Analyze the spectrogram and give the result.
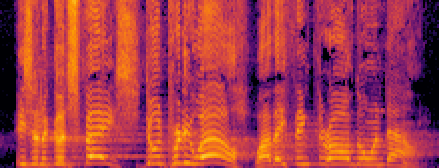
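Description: An extremely high, raised, projected man's voice with an animated, bright, sharp tone, ordinary pitch variation and a fairly slow pace. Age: 60s. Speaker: pastor. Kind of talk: sermon. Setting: church.

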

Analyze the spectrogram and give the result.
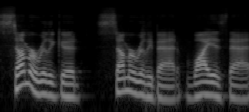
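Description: At a moderate pace, a man at medium pitch talks in a plain, everyday voice, recorded very cleanly against a silent background. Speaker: actor, guest. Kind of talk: casual chat.

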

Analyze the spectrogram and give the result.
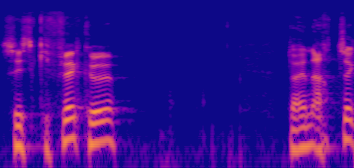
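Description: A man with a Quebec accent speaks at a moderate pace. The recording is very clean, with a silent background. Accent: Québécois French. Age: 70s. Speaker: retired radio host and UFO author. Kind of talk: casual interview.

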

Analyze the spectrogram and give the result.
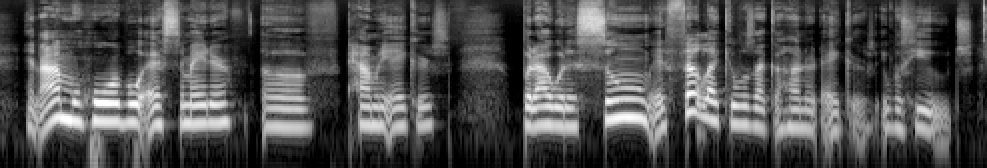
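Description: A woman speaks in an American accent with an unremarkable speaking voice and ordinary pitch variation. The recording is very clean, with a silent background. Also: medium pitch for a woman, fairly quick pace. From Ohio, US. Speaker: podcast host, musician and producer. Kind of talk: casual podcast monologue.

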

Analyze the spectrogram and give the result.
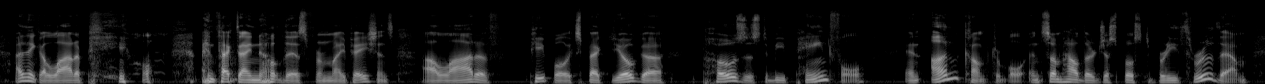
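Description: In a very clean, silent recording with a dry, close sound and no echo, a man with an ordinary speaking voice and a fairly low pitch speaks at a moderate pace with lively intonation. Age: 50s. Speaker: doctor and podcast co-host. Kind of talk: casual interview.

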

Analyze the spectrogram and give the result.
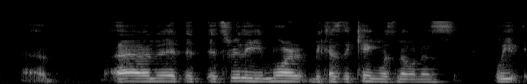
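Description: A somewhat breathy man at a fairly slow pace. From Aruba. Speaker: guest co-host. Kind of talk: casual chat.

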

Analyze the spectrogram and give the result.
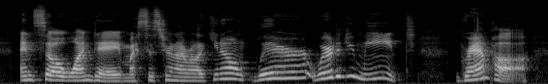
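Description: On a very clean recording with a silent background, a woman with a fairly high pitch and a bright, sharp tone speaks at a moderate pace, her pitch swinging very widely. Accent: Canadian. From Canada, British Columbia. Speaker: comedian podcast host. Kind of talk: casual chat. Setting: studio.

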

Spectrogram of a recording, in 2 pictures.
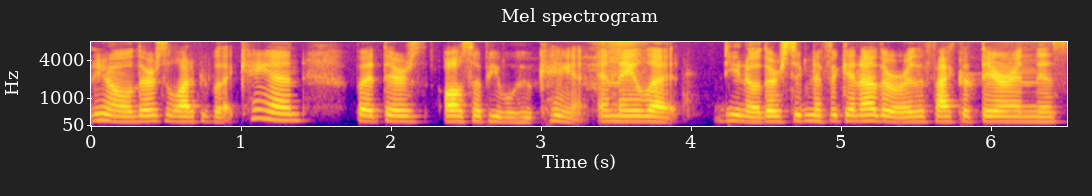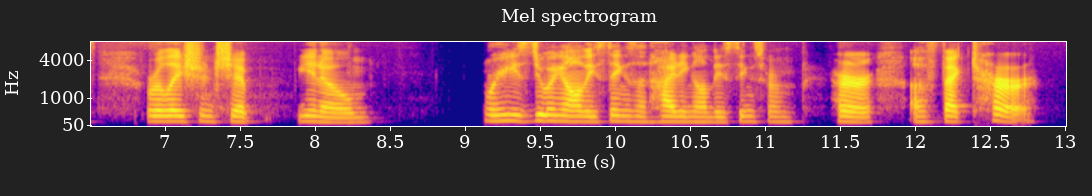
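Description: A woman speaks with a Texan accent at a fairly quick pace and fairly even intonation. The recording is very clean, with a silent background. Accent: Texan American English. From Houston, Texas. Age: 20s. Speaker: podcast guest, friend of host. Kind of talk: casual chat.

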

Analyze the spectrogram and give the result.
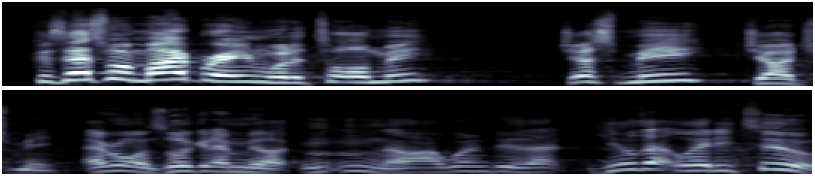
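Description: A man speaks in a raised, projected voice at an extremely high pitch, with a bright, sharp tone. He sounds animated, talking at a very fast pace with very wide pitch swings. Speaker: pastor. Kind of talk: sermon. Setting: church.

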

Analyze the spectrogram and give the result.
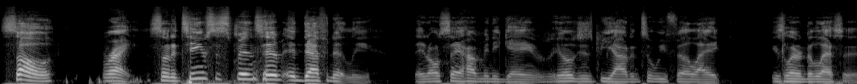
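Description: An unremarkable speaking voice from a man, medium in pitch and moderate in pace, with big swings in loudness on a very clean recording with a silent background. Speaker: podcast host. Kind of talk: casual banter podcast.

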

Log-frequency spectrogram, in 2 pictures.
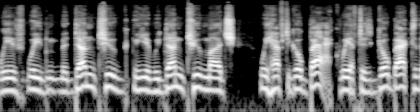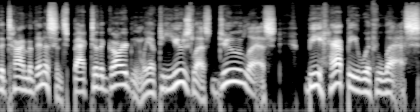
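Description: A plain, everyday voice at a moderate pace with ordinary pitch variation, dry and close with no echo over a quiet background. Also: man, fairly high pitch for a man. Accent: American. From Oklahoma. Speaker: writer and podcaster on energy. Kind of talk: podcast interview.

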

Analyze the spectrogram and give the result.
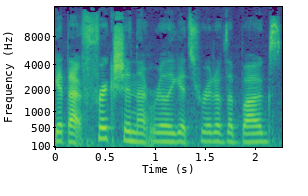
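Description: A woman with an Upper Midwest accent speaks with fairly even intonation. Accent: Upper Midwest American. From South Dakota, Sioux Falls. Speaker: medical student. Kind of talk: radio interview.

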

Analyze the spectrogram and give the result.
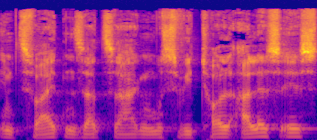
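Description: A man with a very deep, low voice is heard on a very clean recording with a silent background. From western Germany, between Dortmund and Münster. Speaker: football commentator. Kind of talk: casual interview.

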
